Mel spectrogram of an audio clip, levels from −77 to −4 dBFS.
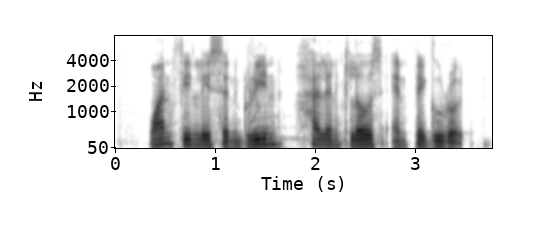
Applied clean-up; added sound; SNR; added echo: neural separator model SepFormer DNS4.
